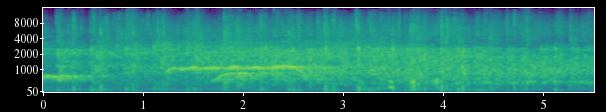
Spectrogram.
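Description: An audience claps together in steady, continuous applause, many hands blending into a dense patter that holds for several seconds, with faint voices and a brief whoop rising over it.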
